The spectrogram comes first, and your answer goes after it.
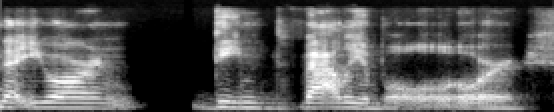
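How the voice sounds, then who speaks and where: A woman speaks at a fairly low pitch. Vocal fry runs through her voice. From Puerto Rico. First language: Spanish. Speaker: military linguist. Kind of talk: interview conversation.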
